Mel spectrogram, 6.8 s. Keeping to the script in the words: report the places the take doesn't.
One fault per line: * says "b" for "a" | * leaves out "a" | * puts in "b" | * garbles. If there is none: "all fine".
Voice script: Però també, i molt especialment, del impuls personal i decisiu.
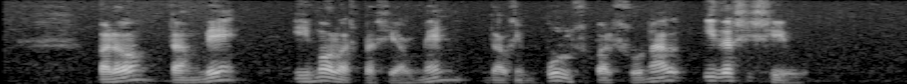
all fine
